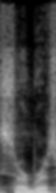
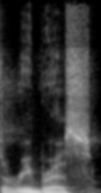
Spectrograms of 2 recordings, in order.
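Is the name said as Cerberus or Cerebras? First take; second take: Cerberus; Cerebras. First: It is pronounced like the word Cerberus. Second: It is pronounced with the ending bras. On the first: The speaker calls it wrong. "I want to say Cerberus, but it's not that" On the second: The speaker calls it right. "it's Cerebras"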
